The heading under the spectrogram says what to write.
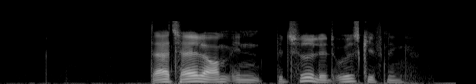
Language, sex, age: Danish, male, 30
